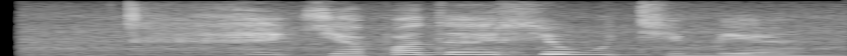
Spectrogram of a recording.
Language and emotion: Russian, positive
